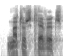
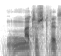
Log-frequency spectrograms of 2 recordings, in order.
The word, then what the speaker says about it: Matuszkiewicz: um first of all your name am I pronouncing it correctly Dr matuskiewicz matters coverage but matuskovitz is also fine okay thank you very much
